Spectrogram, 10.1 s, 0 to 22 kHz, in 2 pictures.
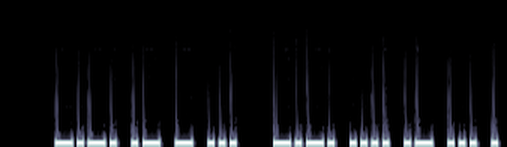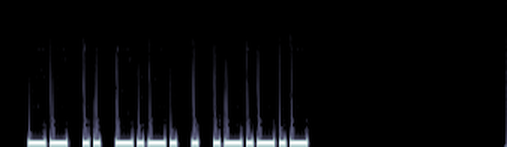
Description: Morse code, heard as a keyed tone, about 22 wpm, 700 Hz. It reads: CATS CHASE MICE.
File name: practice / 22wpm / Easy Sentences with Hints - 22wpm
